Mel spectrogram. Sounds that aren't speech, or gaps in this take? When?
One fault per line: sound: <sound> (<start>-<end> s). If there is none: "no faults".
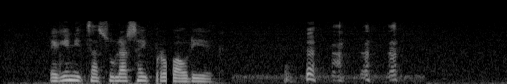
sound: dropout (1.7-1.7 s)
sound: laugh (2.8-4.1 s)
